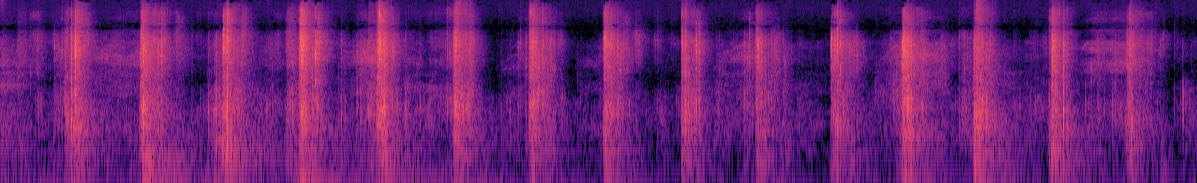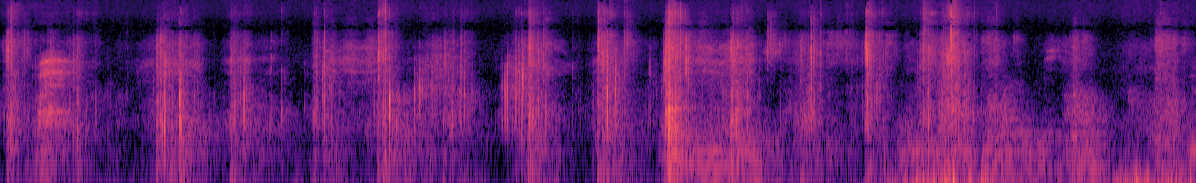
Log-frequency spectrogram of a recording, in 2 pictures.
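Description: Footsteps crunching on loose gravel at a steady walking pace, a little over one step a second, with one louder crunch near the end.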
